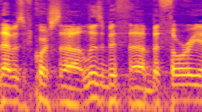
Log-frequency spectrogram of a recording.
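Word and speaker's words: Báthory: was of course Elizabeth beori I believe is the pronunciation there she is um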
